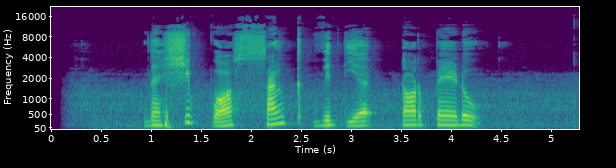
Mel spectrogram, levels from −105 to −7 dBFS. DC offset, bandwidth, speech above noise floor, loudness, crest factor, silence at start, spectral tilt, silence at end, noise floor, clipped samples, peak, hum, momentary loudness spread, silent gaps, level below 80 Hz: under 0.1%; 16 kHz; 27 dB; -26 LUFS; 22 dB; 0.9 s; -4 dB/octave; 1 s; -53 dBFS; under 0.1%; -6 dBFS; none; 8 LU; none; -58 dBFS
